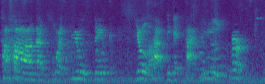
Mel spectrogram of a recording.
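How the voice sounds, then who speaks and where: Woman playing a slow, taunting puppet dragon, echoey. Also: a little high, fairly even intonation. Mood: taunting menace. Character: menacing gatekeeping castle dragon puppet. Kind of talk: children's puppet show acting. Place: library event room, live show. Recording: echoey noisy room from far off.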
